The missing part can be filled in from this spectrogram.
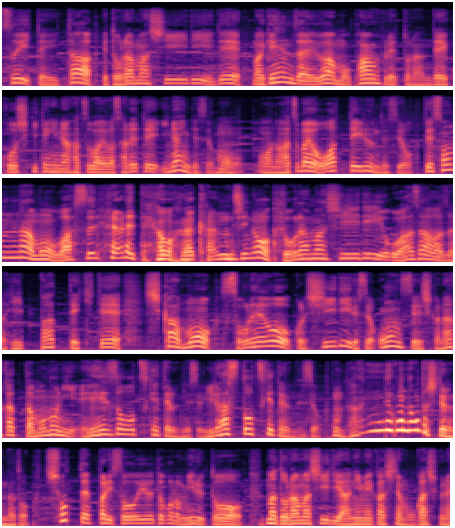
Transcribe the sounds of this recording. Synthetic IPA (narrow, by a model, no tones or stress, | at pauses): t͡sɨit̪e̞it̪ad̪o̞ɾamaɕiːd̪ʲiːd̪e̞maɡẽ̞nd͡zaiβamo̞ːpãɰ̃ɸɯ̟ɾe̞t̪ːo̞nãnd̪e̞kʰo̞ːɕi̥kʲit̪e̞kʲinaɦat͡sɨbaiβ̞asaɾe̞t̪e̞ʔinaĩnd̪e̞sɨjo̞mo̞ːano̞hat͡sɨbaiβao̞βat̪ːe̞iɾɯ̟̃nd̪e̞sɨjo̞̰d̪̥e̞sõ̞nːamo̞ːβasɨɾe̞ɾaɾe̞t̪ajo̞ːnakʰãɲ̟d͡ʑino̞d̪̥o̞ɾamaɕiːd̪ʲiːo̞βazaβazaçipːat̪ːe̞kʲi̥t̪e̞ɕi̥kamo̞so̞ɾe̞o̞ko̞ɾe̞ɕiːd̪ʲiːd̪e̞sɨjoʔõ̞ɰ̃se̞ːɕi̥kanakat̪ːamo̞no̞ɲ̟iʔe̞ːzo̞ːt͡sɨ̥ke̞t̪e̞ɾɯ̟̃nd̪e̞sɨjoiɾasɨ̥t̪o̞ːt͡sɨ̥ke̞t̪e̞ɾɯ̟̃nd̪e̞sɨjo̞monãnd̪e̞kõnːako̞t̪oɕi̥t̪ːe̞ɾɯ̟̃nd̪at̪o̞t͡ɕo̞t̪ːo̞japːaɾʲiso̞ːjɯ̟ːt̪o̞ko̞ɾo̞ːmʲiɾɯ̟t̪o̞mad̪o̞ɾamaɕiːd̪ʲiːaɲ̟ime̞kaɕi̥t̪e̞mo̞ːkaɕi̥kɯ̟na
